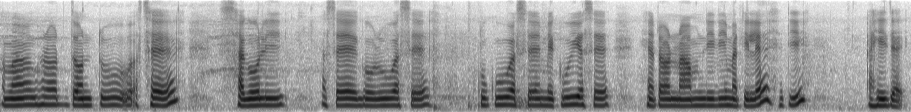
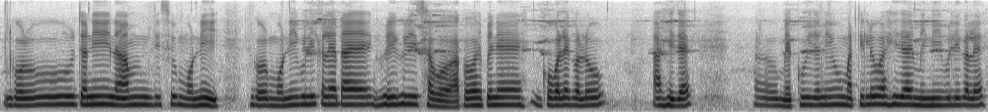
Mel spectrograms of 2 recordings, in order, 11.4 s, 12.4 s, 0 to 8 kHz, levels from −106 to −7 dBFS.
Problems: background sounds at intervals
